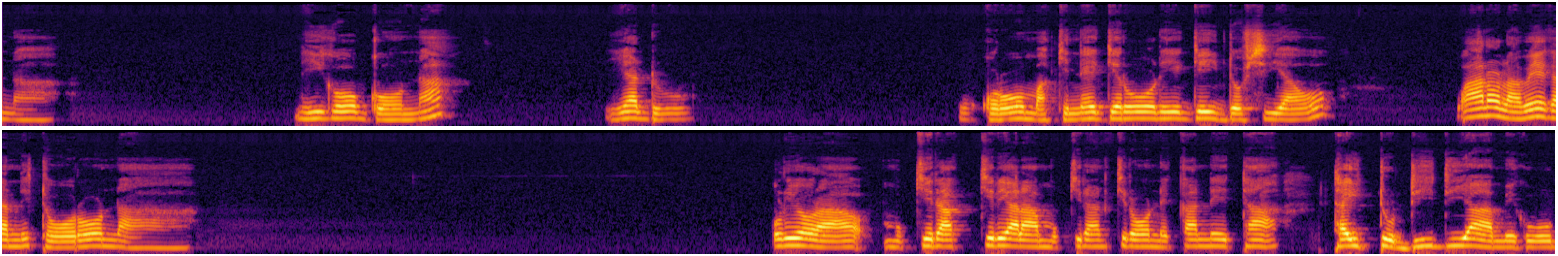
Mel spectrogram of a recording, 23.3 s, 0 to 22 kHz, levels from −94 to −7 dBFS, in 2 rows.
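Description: No technical faults can be heard anywhere in this speech recording.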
